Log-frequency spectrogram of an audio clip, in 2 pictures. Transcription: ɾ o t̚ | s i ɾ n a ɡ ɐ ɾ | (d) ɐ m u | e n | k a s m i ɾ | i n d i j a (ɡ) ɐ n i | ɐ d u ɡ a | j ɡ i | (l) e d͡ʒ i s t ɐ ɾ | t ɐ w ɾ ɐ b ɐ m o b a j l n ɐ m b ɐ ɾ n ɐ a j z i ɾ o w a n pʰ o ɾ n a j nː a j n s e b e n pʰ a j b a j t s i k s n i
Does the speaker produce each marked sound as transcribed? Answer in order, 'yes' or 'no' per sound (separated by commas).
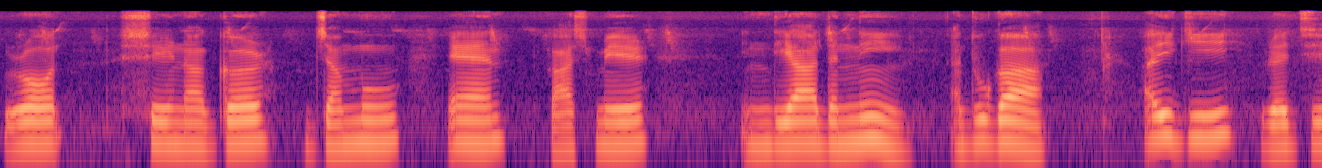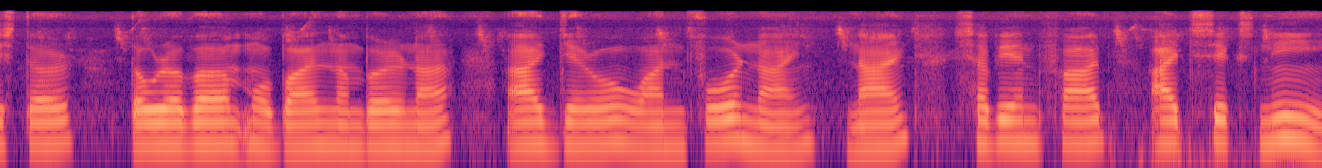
no, no, no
